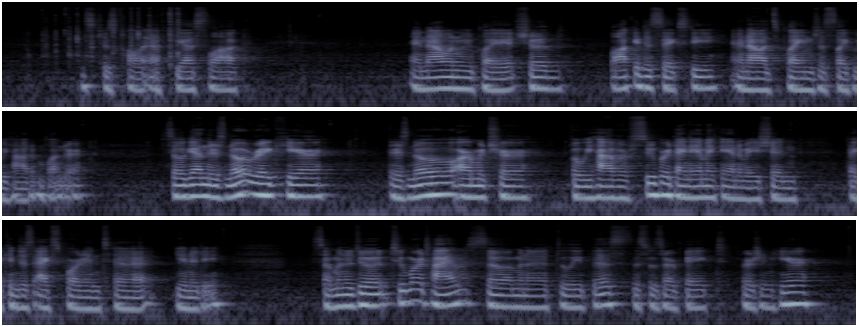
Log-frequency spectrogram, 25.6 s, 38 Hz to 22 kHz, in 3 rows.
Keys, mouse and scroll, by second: 0.4-1.5 typing, 1.7 Return, 23.1 x.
